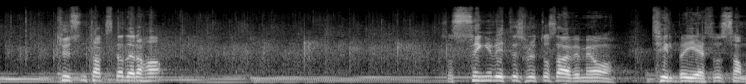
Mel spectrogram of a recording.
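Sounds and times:
speech: 0.0 - 1.8, 4.5 - 7.4
applause: 0.0 - 7.4.

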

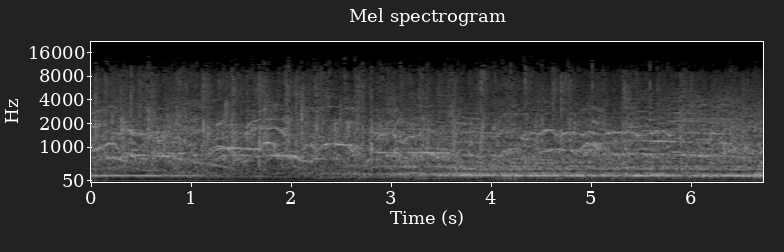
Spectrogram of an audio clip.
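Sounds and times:
excited shouting voices: 0.0 - 6.7
team clapping in celebration: 0.0 - 6.7.

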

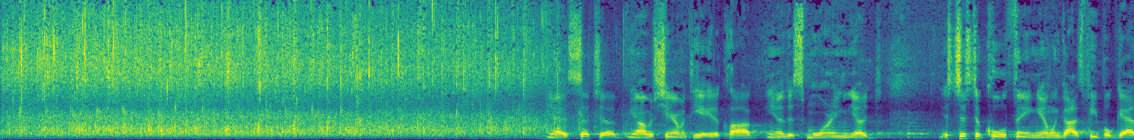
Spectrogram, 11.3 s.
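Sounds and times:
large crowd clapping: 0.0 - 6.2
speech: 5.5 - 11.3.

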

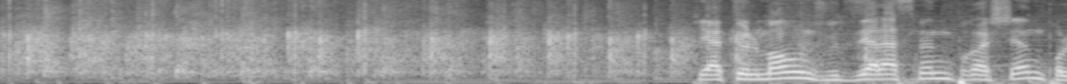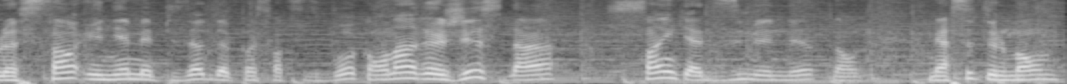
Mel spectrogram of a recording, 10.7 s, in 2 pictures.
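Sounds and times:
audience applause: 0.0 - 3.9
speech: 3.5 - 10.6.

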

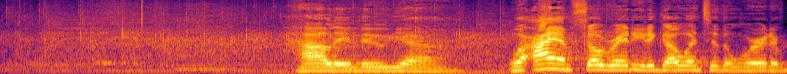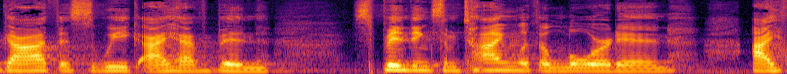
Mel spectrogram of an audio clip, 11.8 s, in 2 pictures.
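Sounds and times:
audience hand clapping: 0.0 - 5.6
speech: 2.2 - 11.7.

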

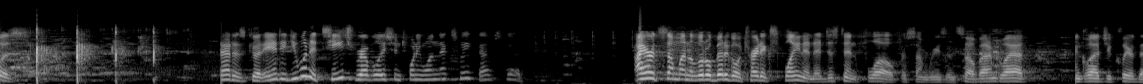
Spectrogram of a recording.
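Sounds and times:
speech: 0.0 - 0.4, 2.2 - 5.5, 6.3 - 11.4
audience clapping: 0.0 - 2.2
laughter: 0.0 - 3.9, 5.4 - 6.6, 9.1 - 11.4.

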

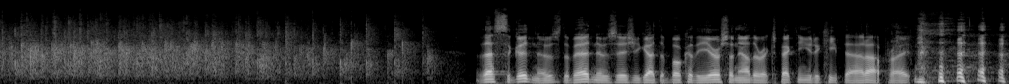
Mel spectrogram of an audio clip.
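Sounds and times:
audience applause congratulating an author on a book-of-the-year award: 0.0 - 4.4
speech: 4.8 - 10.0
laughter: 9.0 - 10.0.

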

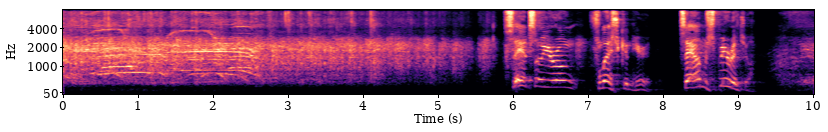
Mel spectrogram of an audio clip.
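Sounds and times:
scattered voices and faint whoops: 0.0 - 2.8
audience clapping: 0.0 - 7.3
speech: 6.0 - 9.3.

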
